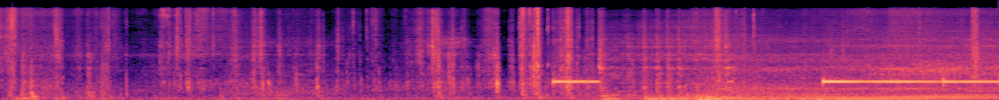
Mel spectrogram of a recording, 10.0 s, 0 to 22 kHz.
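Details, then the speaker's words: Camaro with 90,000 miles, possibly 3800 V6, at idle: steady mooing squeal coming and going at one pitch; suspected belt dragging over a seized pulley, possibly alternator; seized pulley belt squeal. "runs definitely needs a uh a pulley or something I can hear it let's look but it runs with only ninety Thousand Miles"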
